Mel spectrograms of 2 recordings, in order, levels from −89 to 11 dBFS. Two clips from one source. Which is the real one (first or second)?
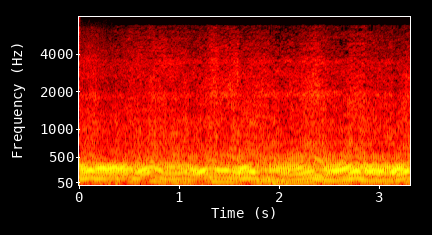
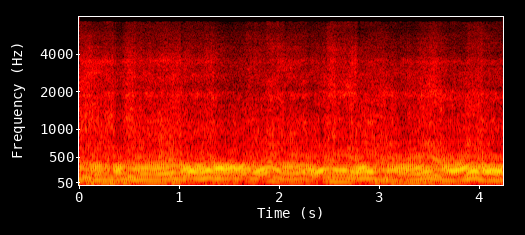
first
